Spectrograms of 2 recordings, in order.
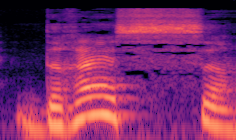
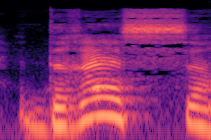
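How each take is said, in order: Both takes have the same delivery.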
